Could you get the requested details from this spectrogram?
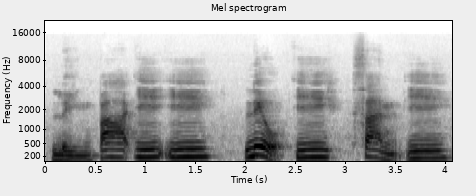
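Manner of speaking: each yi held high and level; first-tone yi. Shown as a demonstration. Teacher reciting a phone number, yi in high level tone. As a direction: read out digits with yi on a sustained high pitch. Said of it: "ini juga nada satu".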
